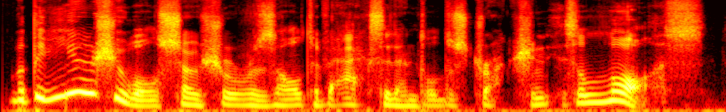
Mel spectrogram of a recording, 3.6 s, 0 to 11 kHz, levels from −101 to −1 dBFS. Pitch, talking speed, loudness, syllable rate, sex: 180 Hz, 180 wpm, -19 LUFS, 5.5 syllables/s, male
